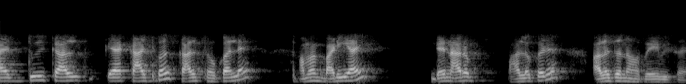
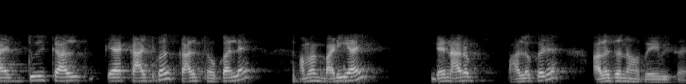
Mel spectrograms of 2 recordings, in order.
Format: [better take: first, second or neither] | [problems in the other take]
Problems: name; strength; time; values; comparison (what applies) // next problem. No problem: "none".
second | noise reduction (neural mask model Resemble Enhance denoiser)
